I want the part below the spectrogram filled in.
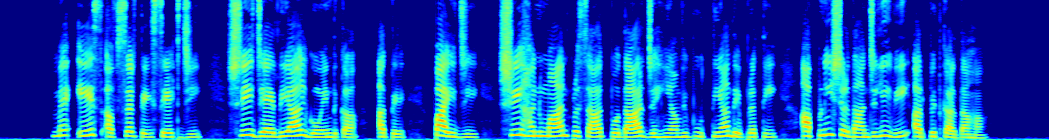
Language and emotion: Punjabi, neutral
